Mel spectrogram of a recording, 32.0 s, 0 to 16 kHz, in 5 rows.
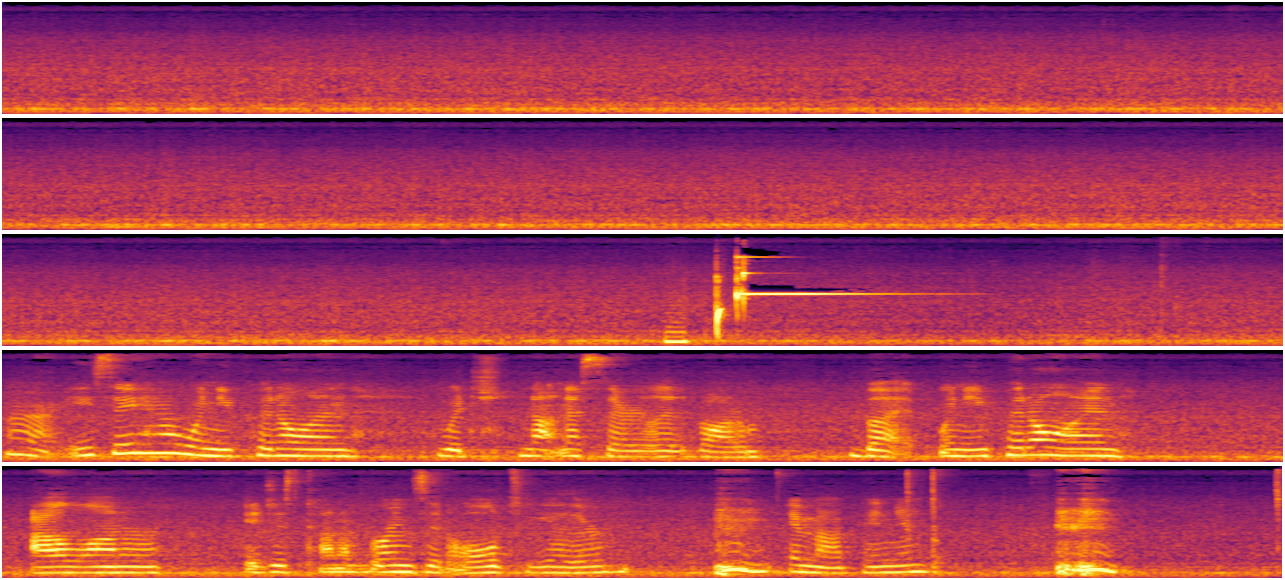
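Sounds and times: faint room hum: 0.0 - 32.0
bright ding: 16.4 - 17.7.

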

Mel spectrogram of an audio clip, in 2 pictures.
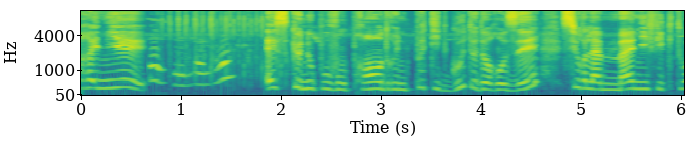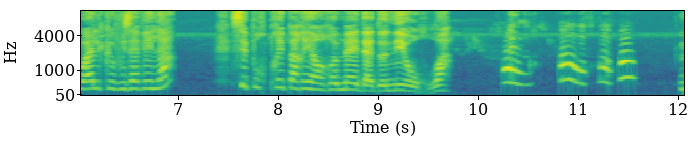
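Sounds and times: cartoon spider high calls: 0.7 - 2.0, 10.3 - 11.6.

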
